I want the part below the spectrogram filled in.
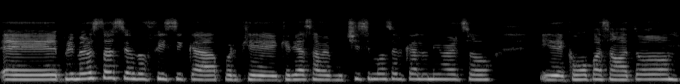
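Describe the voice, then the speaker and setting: Against a quiet background, a woman with a fairly high pitch talks at a fairly quick pace in a monotone, flat intonation. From Colombia, Sogamoso, Boyacá. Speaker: actress and voice professor. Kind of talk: interview.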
